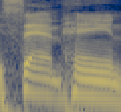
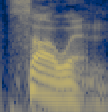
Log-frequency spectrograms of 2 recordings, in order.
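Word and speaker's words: Samhain: They will get very angry with you if you say Sam Hayne instead of Sawin.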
